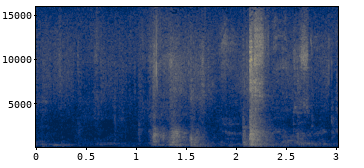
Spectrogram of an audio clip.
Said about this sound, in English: I'm going to go ahead and shut this door because the talking distracts me, and my ear being the way it is, I'm distracted enough the way it is.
